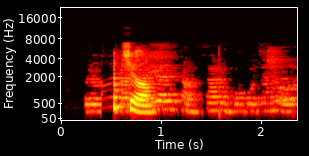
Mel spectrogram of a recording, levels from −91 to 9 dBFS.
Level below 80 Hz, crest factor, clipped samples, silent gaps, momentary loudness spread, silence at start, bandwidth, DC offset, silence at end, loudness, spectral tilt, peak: -76 dBFS; 20 dB; under 0.1%; none; 21 LU; 0.25 s; 7.4 kHz; under 0.1%; 0 s; -17 LUFS; -3.5 dB/octave; -2 dBFS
